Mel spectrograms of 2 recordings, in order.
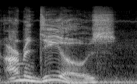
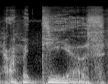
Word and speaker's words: armadillos: And armadillos. – Armadillos. – I'm supposed to pronounce the double L's a Y. – Yeah, that's right.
